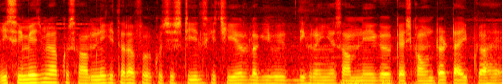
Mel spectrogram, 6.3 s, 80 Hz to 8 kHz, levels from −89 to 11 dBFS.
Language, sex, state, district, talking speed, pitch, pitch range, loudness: Hindi, male, Bihar, Jahanabad, 220 wpm, 115 Hz, 110-125 Hz, -18 LUFS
